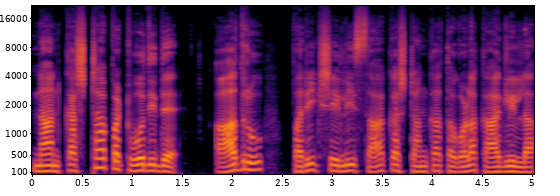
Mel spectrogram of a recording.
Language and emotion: Kannada, sad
